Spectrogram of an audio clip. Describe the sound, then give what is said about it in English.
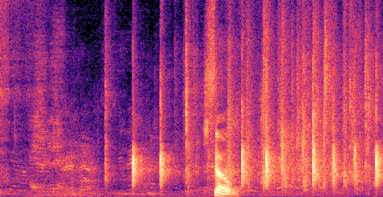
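About six scattered hand claps ring out in an irregular, sparse rhythm, moderately loud, while a voice speaks briefly over them, then the thin clapping continues on its own. “I know, I got six claps, I know, because y'all want me to please you more than God.”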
